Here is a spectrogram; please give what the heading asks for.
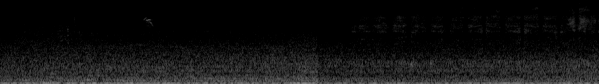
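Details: Japanese kitchen knife on a wet whetstone, pressing lightly on the forward push and not on the pull back, with grey slurry forming: steady, even rasping back-and-forth strokes. This is correct sharpening.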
